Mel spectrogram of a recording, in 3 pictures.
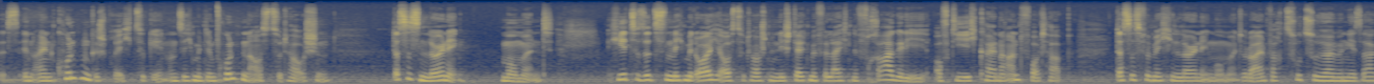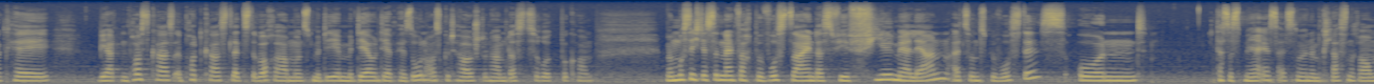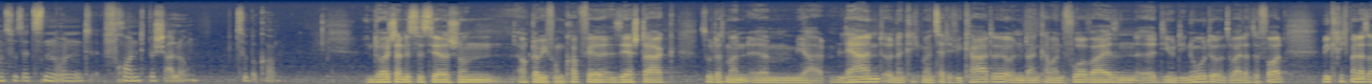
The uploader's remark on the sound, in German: Dies ist eine Zusatzfolge, die wir auf der Future Work Konferenz in Berlin aufgenommen haben.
